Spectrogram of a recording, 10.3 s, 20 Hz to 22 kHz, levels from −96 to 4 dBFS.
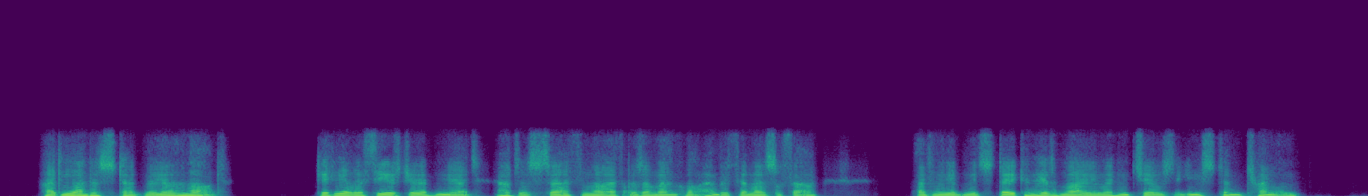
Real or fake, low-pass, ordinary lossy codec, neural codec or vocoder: fake; 7.2 kHz; Opus, 24 kbps; codec, 16 kHz, 0.5 kbps, FreqCodec, smaller model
